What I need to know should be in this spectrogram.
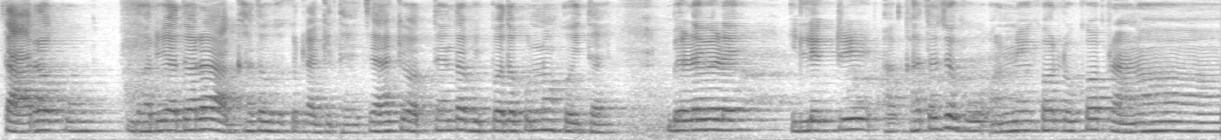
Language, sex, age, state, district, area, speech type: Odia, female, 30-45, Odisha, Dhenkanal, rural, spontaneous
